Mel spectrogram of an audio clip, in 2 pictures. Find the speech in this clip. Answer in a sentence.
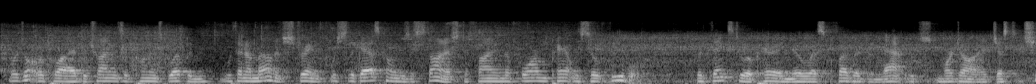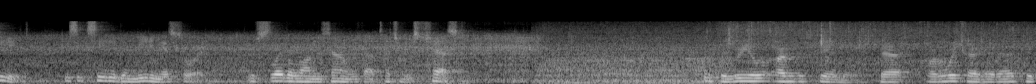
The speech can be heard from 0.1 to 15.1 s and from 17.4 to 20.6 s.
